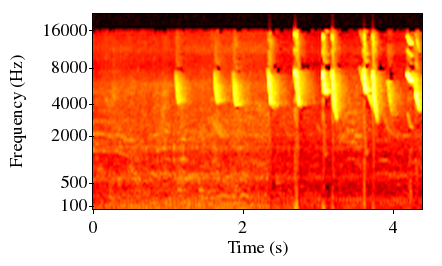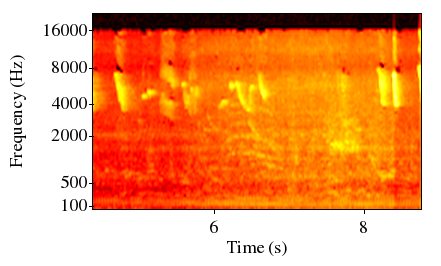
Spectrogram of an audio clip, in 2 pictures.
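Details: Saffron Finch (canario criollo) song for teaching young birds: bursts of high descending chips in quick succession, some louder runs midway, with soft background noise.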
